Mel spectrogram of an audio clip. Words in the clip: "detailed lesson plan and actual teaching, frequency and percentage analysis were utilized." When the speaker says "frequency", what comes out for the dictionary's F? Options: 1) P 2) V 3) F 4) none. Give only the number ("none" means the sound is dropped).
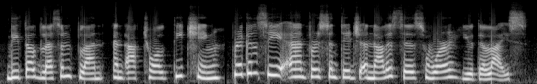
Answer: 1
